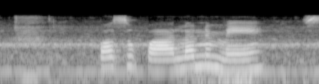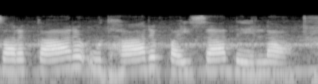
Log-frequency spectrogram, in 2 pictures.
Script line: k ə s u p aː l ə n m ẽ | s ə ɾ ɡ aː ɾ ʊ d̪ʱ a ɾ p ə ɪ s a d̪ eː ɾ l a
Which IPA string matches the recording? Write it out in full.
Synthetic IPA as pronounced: p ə s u p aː l ə n m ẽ | s ə ɾ k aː ɾ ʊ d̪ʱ a ɾ p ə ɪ s a d̪ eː l a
